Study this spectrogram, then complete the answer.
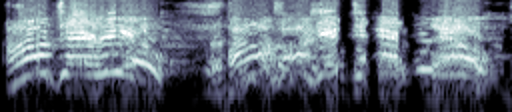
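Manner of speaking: very high, loud indignant yelling; outraged shout. Real, not acted. Cowboys fan answering co-host's jab, outraged shout. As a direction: explode at the insult, voice shooting up. Outraged at slight on his team.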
